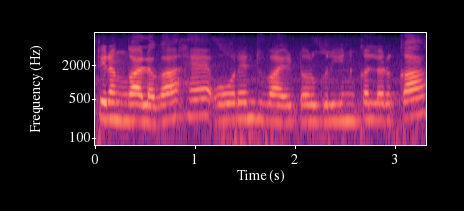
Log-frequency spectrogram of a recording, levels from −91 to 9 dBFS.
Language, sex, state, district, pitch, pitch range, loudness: Hindi, female, Haryana, Rohtak, 210 Hz, 205-225 Hz, -18 LUFS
